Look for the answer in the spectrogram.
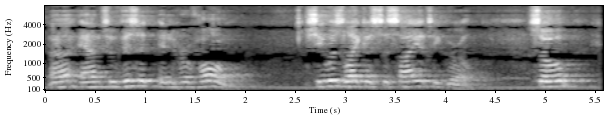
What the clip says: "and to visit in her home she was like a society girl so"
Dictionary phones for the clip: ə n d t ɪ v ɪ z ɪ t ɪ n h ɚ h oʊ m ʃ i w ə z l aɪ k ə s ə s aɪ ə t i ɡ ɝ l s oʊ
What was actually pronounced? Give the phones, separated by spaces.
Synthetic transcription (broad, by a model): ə n t ɪ v ɪ z ɪ t ɪ n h ɚ h oʊ m ʃ i w ə z l aɪ k ə s ə s aɪ ə t i ɡ ɝ l s oʊ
